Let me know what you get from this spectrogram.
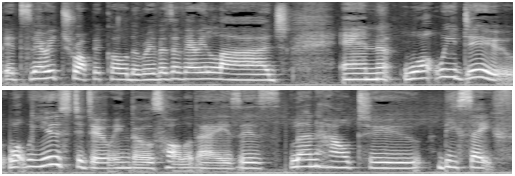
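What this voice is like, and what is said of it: Brazilian accent. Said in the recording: “You can see from my accent that I'm not from Australia. I'm originally from Brazil.”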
